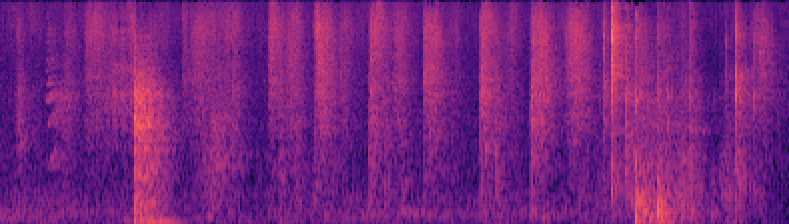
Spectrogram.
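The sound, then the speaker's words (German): A window being shut gives two heavy thuds, one early and one near the end, with lighter taps and handling knocks in between. “jetzt das Fenster zumachen.”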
